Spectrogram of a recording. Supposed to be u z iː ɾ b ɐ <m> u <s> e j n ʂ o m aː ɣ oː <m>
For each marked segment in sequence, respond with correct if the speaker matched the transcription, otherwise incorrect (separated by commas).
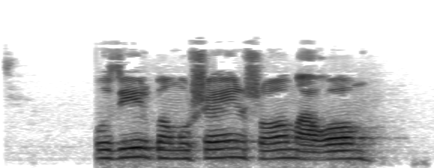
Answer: correct, incorrect, correct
